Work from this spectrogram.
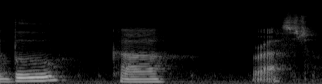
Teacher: the ch we say is a k and then the schwa we say is an ah · we tend to say first syllable stress with the uu vowel the ch we say is a k and then the schwa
